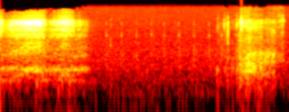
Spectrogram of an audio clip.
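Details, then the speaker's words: Super Cub RC plane with ACT anti-crash stabilisation switched on, silent with it off. Quick high-pitched bursts of servo buzzing over near silence as the stabiliser keeps nudging the servos: servo ticking. "Can you hear that ticking away? There you go. Just keeps ticking and ticking and ticking, and it gets very irritating."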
